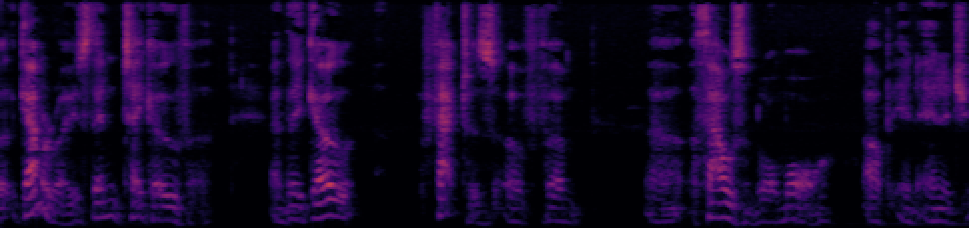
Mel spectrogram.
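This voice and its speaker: Speaking with a British accent at a very slow pace, the voice shows vocal fry, very wide pitch swings, big swings in loudness and long, frequent pauses. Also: man, medium pitch for a man. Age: 80s+. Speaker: radio astronomer and author. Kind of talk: interview.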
